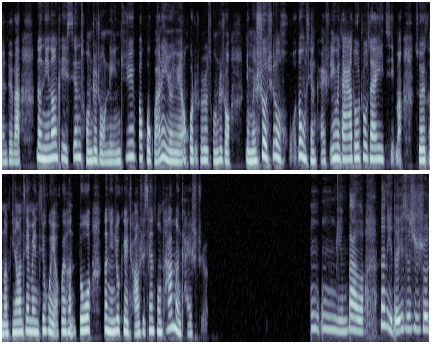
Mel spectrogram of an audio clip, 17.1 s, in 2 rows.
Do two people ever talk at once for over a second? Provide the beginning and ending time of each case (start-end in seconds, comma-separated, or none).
none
